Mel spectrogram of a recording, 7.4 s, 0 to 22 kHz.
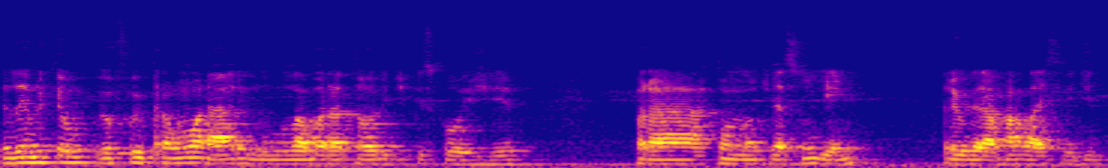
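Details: Stuttering in a 26-year-old man who has stuttered since childhood.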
